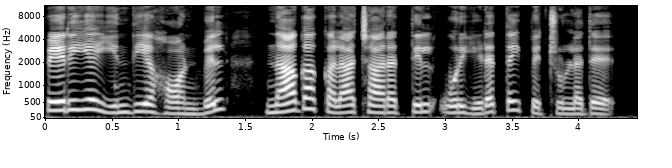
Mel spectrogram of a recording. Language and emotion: Tamil, neutral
